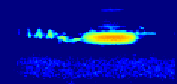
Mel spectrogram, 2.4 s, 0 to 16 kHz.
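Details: Male brambling in breeding plumage singing in Abisko National Park, northern Swedish Lapland, on June 24, 2022, wind noise reduced: a few soft chirps, then one long, wheezy buzz held nearly a second before fading.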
